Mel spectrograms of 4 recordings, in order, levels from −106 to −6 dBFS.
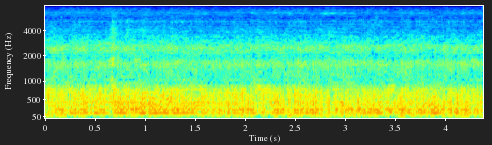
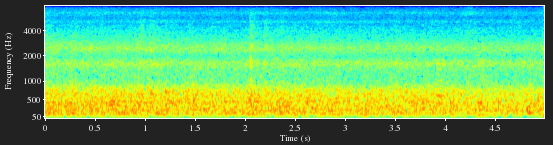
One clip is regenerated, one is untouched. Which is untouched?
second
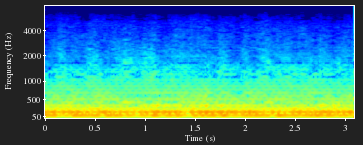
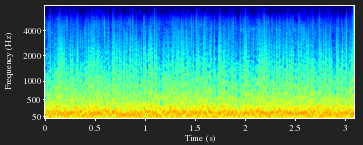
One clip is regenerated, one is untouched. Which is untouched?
second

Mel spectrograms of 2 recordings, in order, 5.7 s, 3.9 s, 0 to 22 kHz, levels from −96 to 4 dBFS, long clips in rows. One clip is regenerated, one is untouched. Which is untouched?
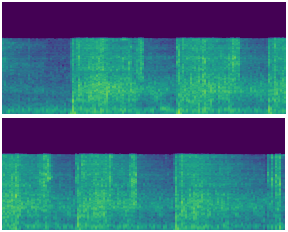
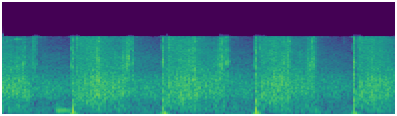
second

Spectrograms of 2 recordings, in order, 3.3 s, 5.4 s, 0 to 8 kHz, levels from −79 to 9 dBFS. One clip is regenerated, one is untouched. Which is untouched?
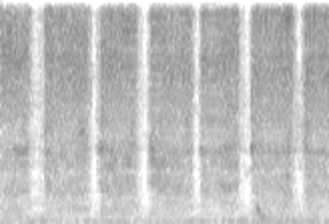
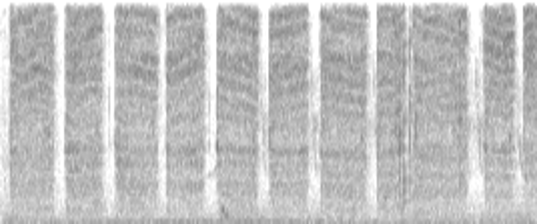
second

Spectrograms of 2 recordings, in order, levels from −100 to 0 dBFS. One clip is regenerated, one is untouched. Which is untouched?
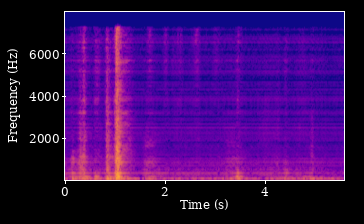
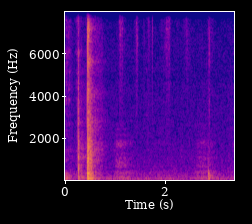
second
